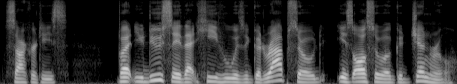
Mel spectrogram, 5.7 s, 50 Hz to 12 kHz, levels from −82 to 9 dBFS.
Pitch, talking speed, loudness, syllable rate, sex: 150 Hz, 180 wpm, -18 LUFS, 4.9 syllables/s, male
